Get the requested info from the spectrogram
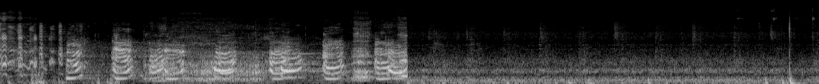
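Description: Sea lions barking, a string of loud calls over about four seconds. Then it cuts to a treadmill's motor and belt running steadily, with light footfalls.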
